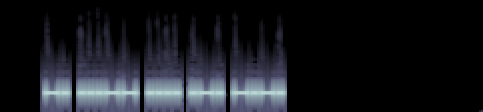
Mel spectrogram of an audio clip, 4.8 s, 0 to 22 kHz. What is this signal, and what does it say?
Morse code, heard as a keyed tone, about 28 wpm, 700 Hz. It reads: N3HRC
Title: USA Call Signs - 5 Characters - Repeated 3x - 28wpm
